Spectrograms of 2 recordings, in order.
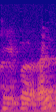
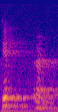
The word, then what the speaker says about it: different: Different is a word that consists of 2 syllables, not 3, not different, but different. And the stress word, or I'm sorry, the stress syllable is the first syllable. Different.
